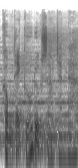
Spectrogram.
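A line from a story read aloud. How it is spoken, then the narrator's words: Dazed, absent voice. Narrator (Vietnamese): Thái tử thẫn thờ nói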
